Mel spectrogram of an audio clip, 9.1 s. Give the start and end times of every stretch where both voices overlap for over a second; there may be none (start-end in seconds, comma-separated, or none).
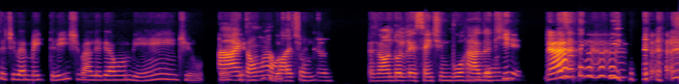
2.9-4.4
